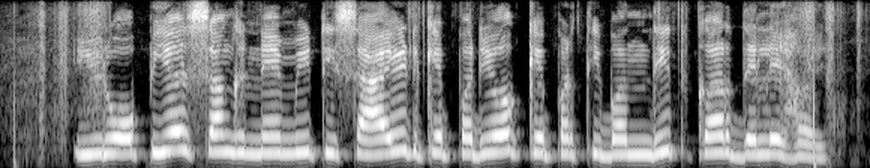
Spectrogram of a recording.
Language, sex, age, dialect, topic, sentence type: Magahi, male, 18-24, Central/Standard, banking, statement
